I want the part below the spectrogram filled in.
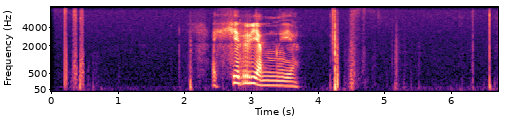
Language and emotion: Russian, angry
